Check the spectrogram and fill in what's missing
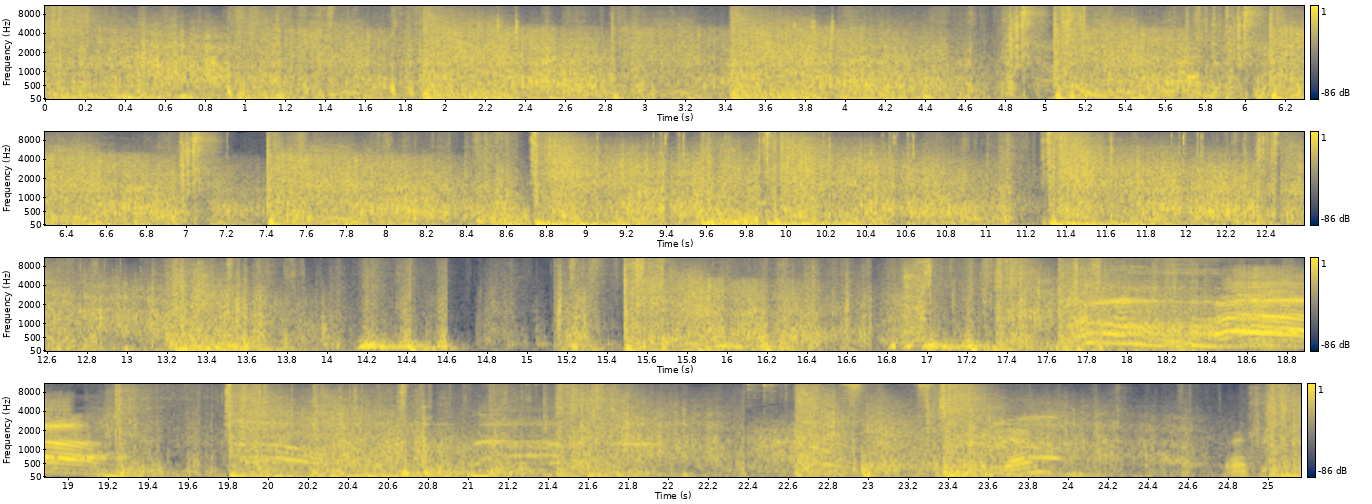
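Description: Gunfire in the Western shooter game Fistful of Frags: loud repeated shots and bursts crowd the scene, with brief gaps and quieter stretches, and talk mixed among them.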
